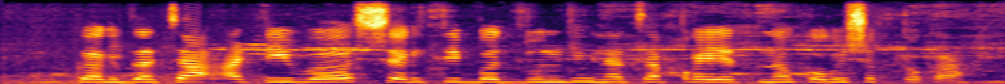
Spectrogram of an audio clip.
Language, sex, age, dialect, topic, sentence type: Marathi, female, 18-24, Standard Marathi, banking, question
